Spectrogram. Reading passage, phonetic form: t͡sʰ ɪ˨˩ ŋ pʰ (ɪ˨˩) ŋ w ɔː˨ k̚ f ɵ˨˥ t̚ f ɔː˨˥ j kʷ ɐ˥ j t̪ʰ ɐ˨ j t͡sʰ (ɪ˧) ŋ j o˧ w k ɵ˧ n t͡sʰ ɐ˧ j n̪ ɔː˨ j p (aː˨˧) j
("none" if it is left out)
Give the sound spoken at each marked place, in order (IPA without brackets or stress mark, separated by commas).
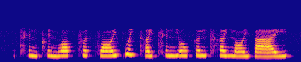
ɪ˨˩, ɪ˧, aː˨˧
